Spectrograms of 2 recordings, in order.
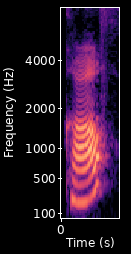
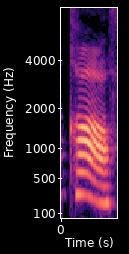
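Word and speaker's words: كاف: Nah, ini huruf kaf dibacanya kaf ya, bukan ka.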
